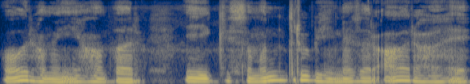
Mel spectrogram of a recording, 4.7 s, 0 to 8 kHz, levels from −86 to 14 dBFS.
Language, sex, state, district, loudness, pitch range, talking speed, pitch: Hindi, male, Himachal Pradesh, Shimla, -16 LUFS, 105-130 Hz, 140 wpm, 110 Hz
